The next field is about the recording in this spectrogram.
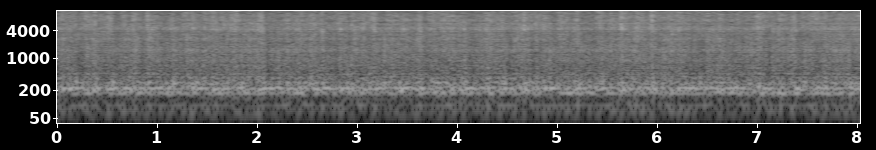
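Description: Loud, constant, rough roar with a steady droning tone throughout the spin; classic sign of badly worn drum bearings.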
